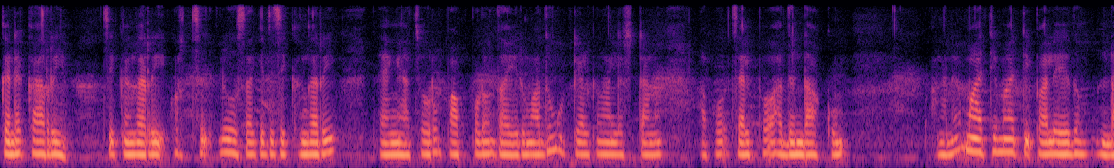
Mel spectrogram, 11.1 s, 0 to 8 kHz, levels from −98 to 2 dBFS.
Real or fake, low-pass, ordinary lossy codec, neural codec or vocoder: real; 7.2 kHz; none; none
